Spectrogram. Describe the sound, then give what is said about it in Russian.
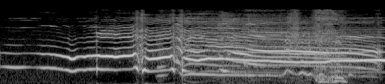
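Children wail and sob loudly in long, wavering high-pitched cries, the voices overlapping into a continuous bitter weeping with no words. “Но дети так горько заплакали, что его сердце растаяло, и он смягчился.”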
